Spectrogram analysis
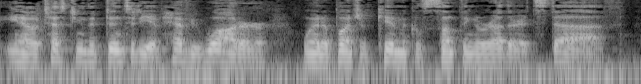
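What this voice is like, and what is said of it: Imitates a character's voice. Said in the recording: “That's how he said it too ... that was pretty good ... My Jay Garrick impression”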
